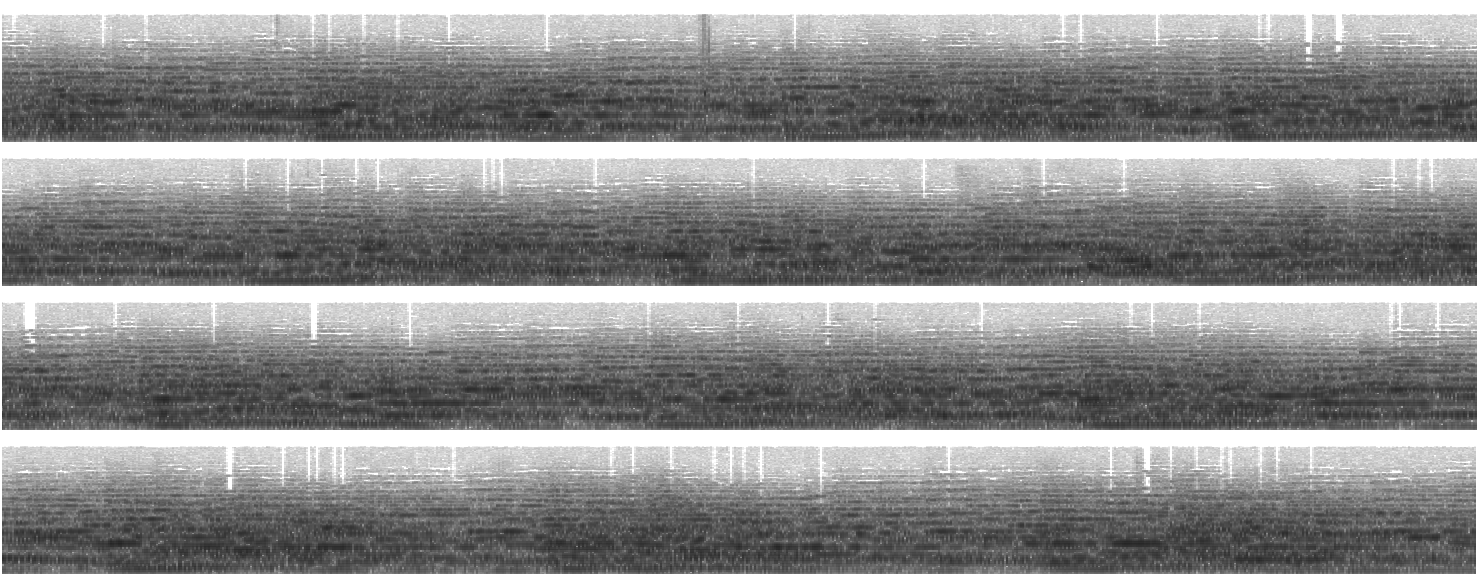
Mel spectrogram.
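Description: Church tower bells rung in changes by a band pulling the ropes: a ring of bells struck one after another in a steady, continuous rhythm, the runs of strikes repeating row after row.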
